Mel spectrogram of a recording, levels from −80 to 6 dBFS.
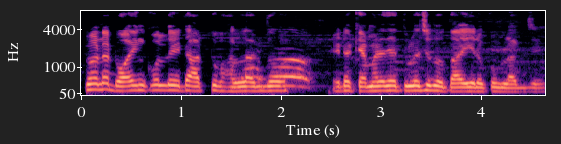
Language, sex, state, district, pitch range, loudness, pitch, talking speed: Bengali, male, West Bengal, Dakshin Dinajpur, 150-175 Hz, -12 LUFS, 165 Hz, 180 wpm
